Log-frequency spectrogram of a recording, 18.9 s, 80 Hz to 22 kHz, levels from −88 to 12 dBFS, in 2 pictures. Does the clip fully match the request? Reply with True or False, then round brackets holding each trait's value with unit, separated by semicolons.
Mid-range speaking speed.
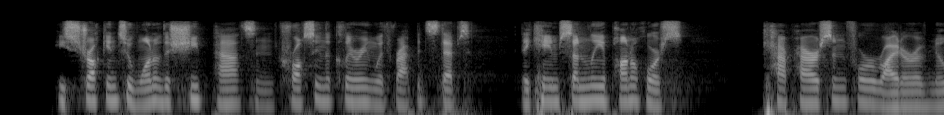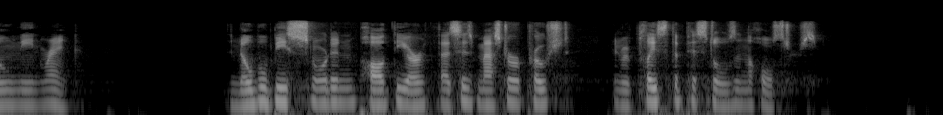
True (155 wpm)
